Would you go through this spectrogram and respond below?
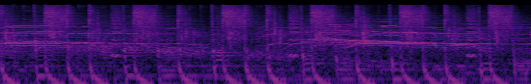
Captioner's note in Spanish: Palmadas al compás; Gritos y exclamaciones; Palmadas al compás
